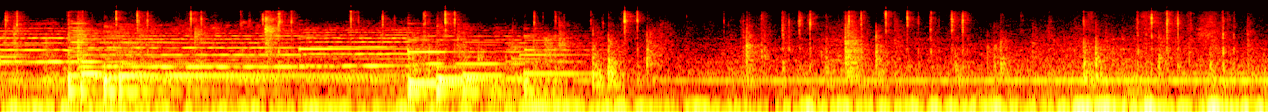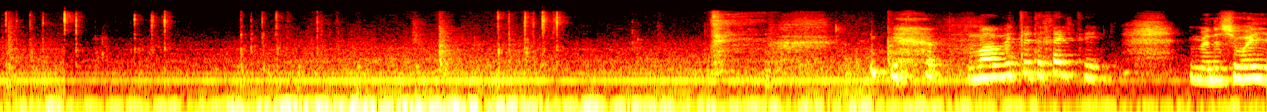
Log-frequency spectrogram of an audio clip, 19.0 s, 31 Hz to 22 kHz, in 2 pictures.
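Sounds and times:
steady low hum: 0.0 - 19.0
laptop keyboard clicks: 5.8 - 7.3, 8.5 - 12.0, 13.2 - 13.8.

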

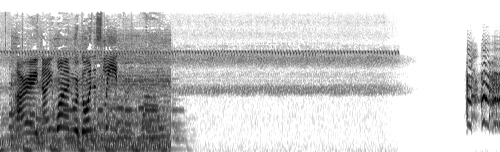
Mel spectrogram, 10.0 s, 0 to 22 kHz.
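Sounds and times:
cricket trilling: 3.5 - 8.2.

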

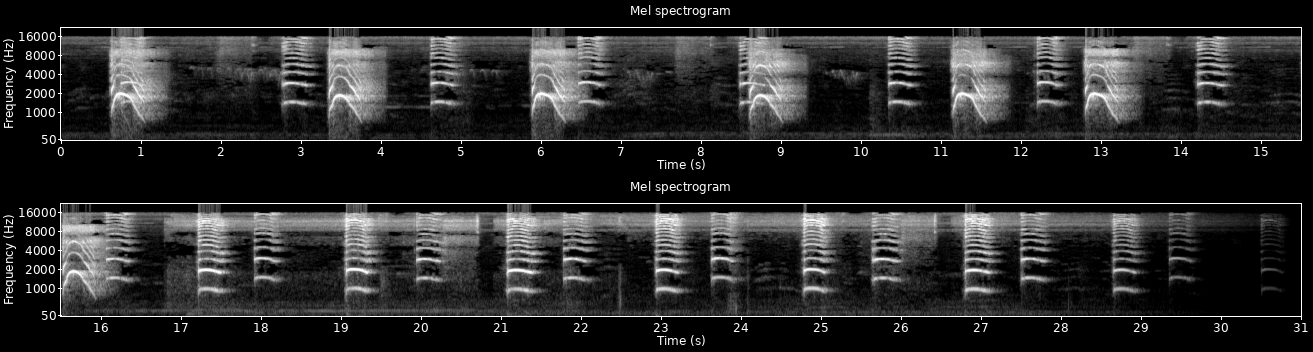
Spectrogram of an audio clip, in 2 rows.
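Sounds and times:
nasal squealing lure call: 0.6 - 1.4, 2.8 - 5.0, 5.9 - 6.9, 8.5 - 9.4, 10.4 - 13.5, 15.5 - 16.5, 19.0 - 22.2, 24.8 - 28.0.

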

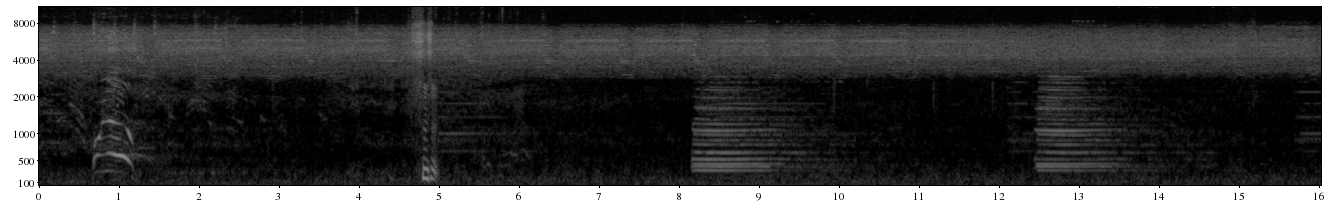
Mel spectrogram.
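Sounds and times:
distant train air horn blasts: 8.2 - 10.0, 12.1 - 14.2, 15.7 - 16.0.

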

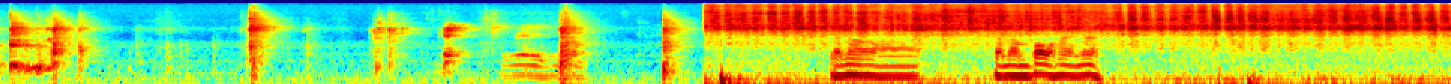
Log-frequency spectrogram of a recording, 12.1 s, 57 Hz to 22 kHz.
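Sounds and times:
pressure cooker hissing steam: 5.9 - 12.0.

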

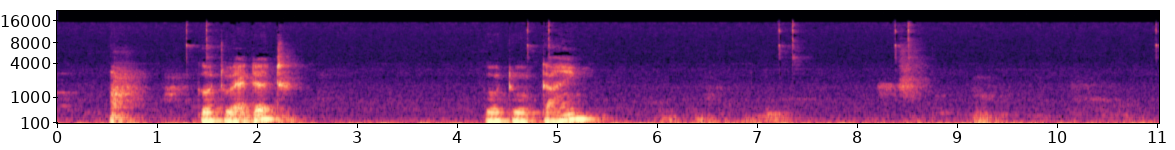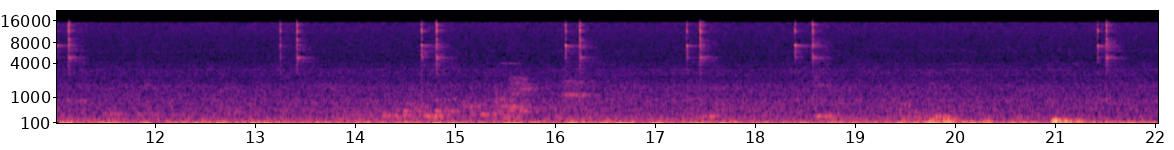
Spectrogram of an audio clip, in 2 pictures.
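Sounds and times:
faint low hum: 0.0 - 22.0
computer mouse clicking: 1.3 - 1.6, 7.1 - 7.6, 8.2 - 8.8, 11.0 - 11.4, 13.2 - 13.6, 14.6 - 15.0, 16.1 - 16.5, 17.3 - 17.7, 18.4 - 18.8, 21.4 - 21.8.

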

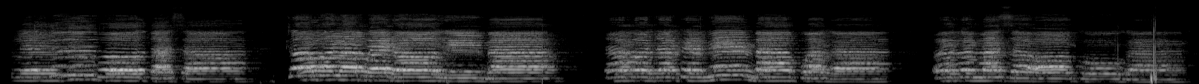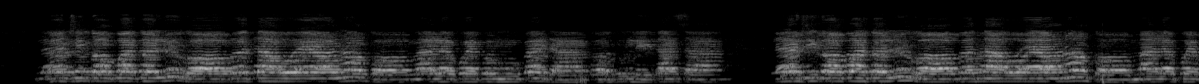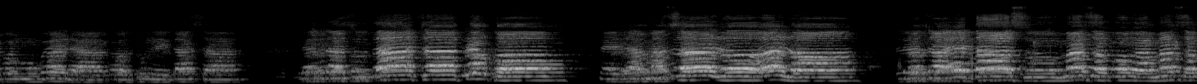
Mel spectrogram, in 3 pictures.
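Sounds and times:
group singing without instruments: 0.1 - 35.9.

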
